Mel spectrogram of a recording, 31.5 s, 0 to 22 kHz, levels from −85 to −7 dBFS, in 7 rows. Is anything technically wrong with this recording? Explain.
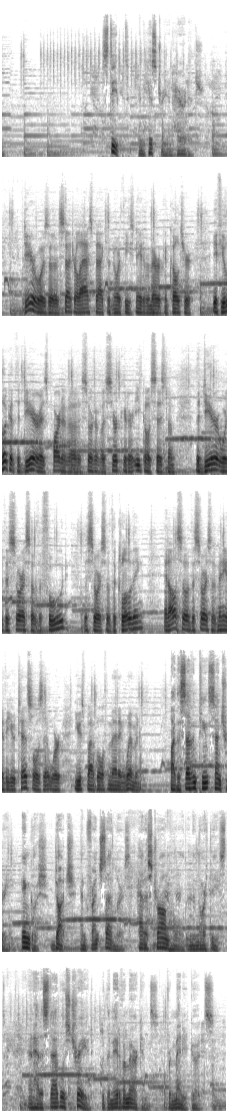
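No, nothing technically wrong can be heard here.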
